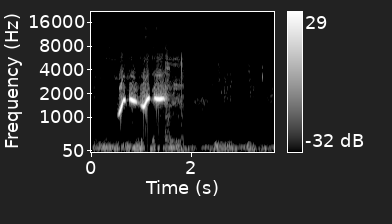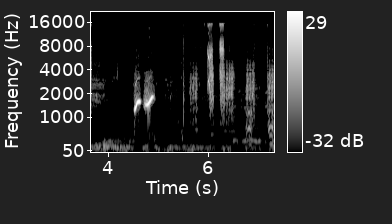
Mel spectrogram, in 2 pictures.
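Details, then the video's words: Pet parrot whistling: a quick string of four pure rising-and-falling whistled notes, a pause, then two more similar whistles, followed by soft scratchy noises and a low background rumble. "Parrot voice cute mithu video"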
